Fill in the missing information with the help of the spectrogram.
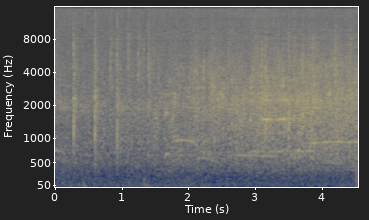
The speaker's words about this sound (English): And coming into the game is Benjamin Short, the 6'1 senior. Gets a nice round of applause as he comes onto the floor for Kenyon-Wanamingo.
